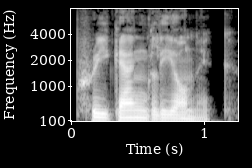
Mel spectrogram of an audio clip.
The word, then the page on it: preganglionic: British English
